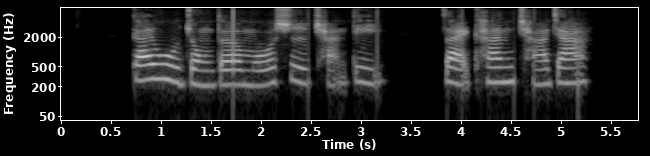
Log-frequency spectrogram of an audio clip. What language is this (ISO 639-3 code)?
zho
